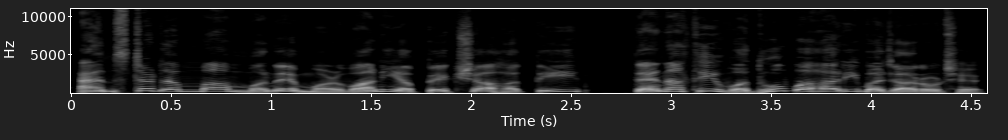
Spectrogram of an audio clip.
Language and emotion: Gujarati, surprised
